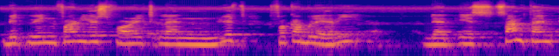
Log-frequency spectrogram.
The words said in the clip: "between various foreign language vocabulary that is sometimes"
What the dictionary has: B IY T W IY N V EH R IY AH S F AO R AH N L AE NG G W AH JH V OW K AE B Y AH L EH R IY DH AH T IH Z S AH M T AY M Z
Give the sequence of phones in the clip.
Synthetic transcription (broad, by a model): B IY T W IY N F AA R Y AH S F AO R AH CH L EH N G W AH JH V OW K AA B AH L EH R IY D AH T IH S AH M T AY M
